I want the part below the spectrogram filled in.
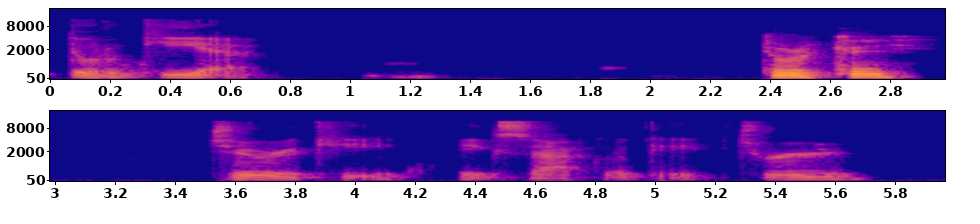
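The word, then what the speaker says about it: Türkiye: is the correct name Republic of Tura you need to pronounce pronounce Tura because turkey it's they were tired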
